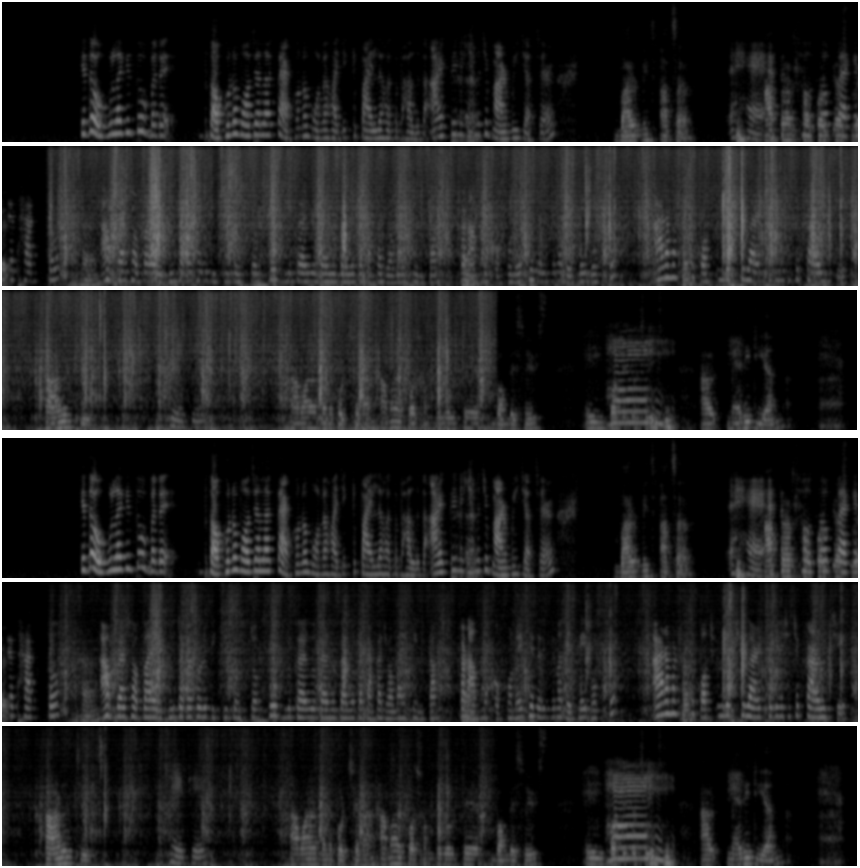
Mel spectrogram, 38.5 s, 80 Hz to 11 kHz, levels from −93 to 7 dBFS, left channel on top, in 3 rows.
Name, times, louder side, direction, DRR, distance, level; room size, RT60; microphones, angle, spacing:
voice 1, 1.2-2.5 3.1-5.1 5.4-8.6 10.9-11.6 12.0-14.0 14.3-19.4 19.7-22.1 22.6-25.5 28.2-28.8 29.1-29.2 34.4-35.8 36.6-36.8 37.9-38.3, right 3 dB, 85° right, 0.9 m, -54 dB
voice 2, 9.2-10.4 11.4-12.9 13.9-14.3 19.7-20.0 23.0-23.2 26.3-27.2 30.0-33.7 34.4-34.9 35.3-35.5 36.2-37.4 37.9-38.3, right 1 dB, 20° right, 0.8 m, -57 dB
sound 1, 13.5-33.1, left 11 dB, 80° left, 0.3 m, -50 dB
3.7 x 3.4 x 2.6 m
head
